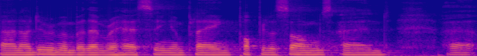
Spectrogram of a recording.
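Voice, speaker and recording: A man speaks at a moderate pace in a fairly low pitch, his tone dark and mellow. Room echo is audible. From England (North London, then Peak District). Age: 60s. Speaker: composer. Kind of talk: interview answers. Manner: hesitant, with fillers.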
